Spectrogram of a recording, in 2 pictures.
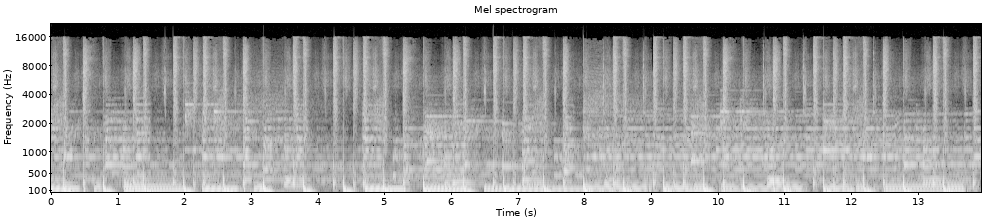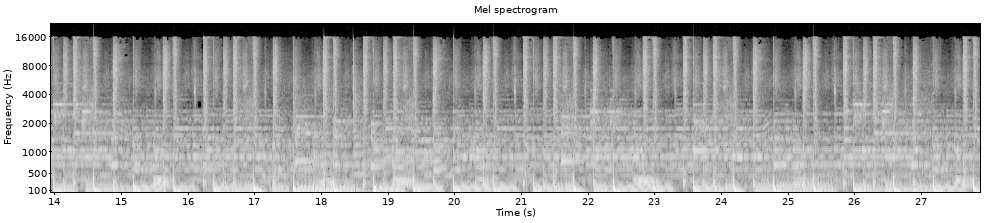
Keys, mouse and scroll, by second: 1.0-1.8 typing, 5.6 ctrl+f, 6.9 double click, 7.4 alt+scroll down 1, 8.1 alt+scroll up 1, 19.4 typing, 20.4 Return, 21.8 alt+scroll down 1, 22.8 space, 26.0 typing, 27.4 typing.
